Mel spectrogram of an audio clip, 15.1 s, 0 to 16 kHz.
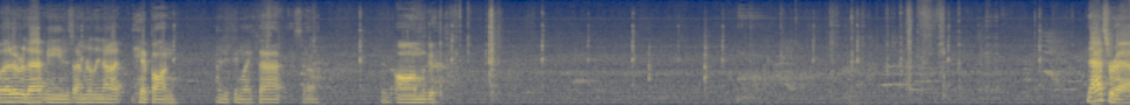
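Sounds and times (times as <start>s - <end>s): paper and plastic rustling: 11.0s - 13.4s.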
